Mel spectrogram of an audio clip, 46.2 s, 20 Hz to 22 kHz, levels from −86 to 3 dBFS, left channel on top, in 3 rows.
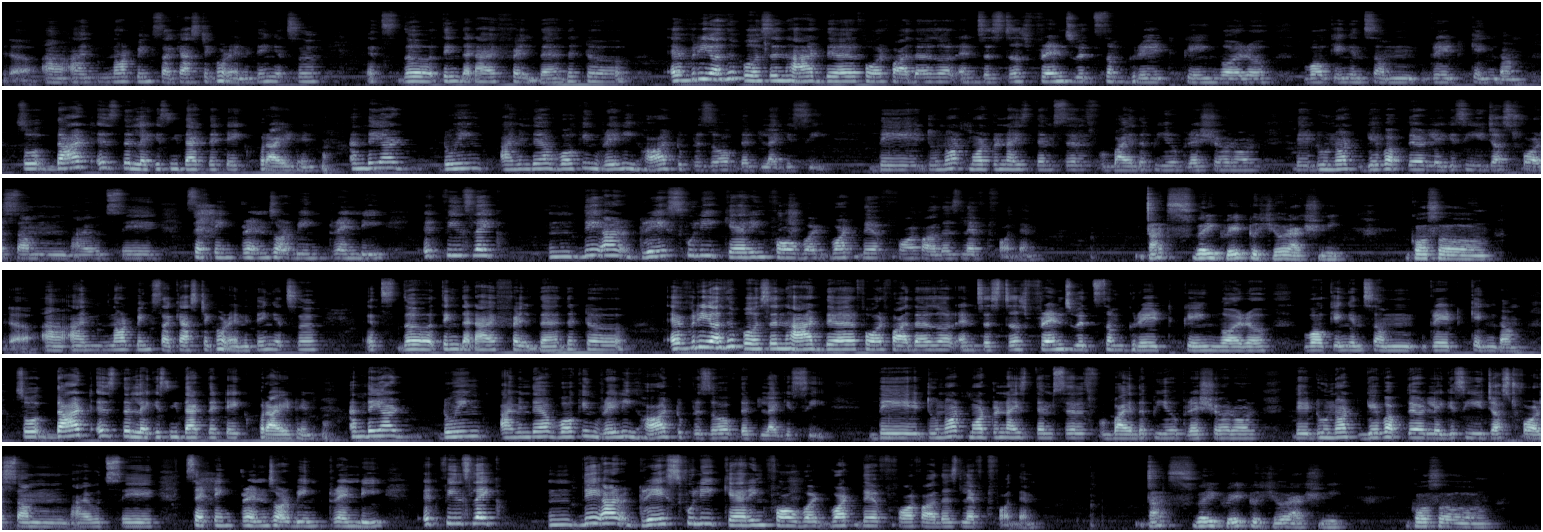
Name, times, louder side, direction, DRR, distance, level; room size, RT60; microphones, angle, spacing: voice 1, 0.0-3.1 3.6-6.2 6.6-12.6 13.0-15.2 15.5-18.5 18.9-19.4 19.8-23.6 24.1-27.9 28.3-32.3 32.7-34.6 35.0-35.7 36.2-41.1, right 5 dB, 70° right, 0.5 m, -27 dB
voice 2, 42.2-44.1 44.9-45.6, left 4 dB, 85° left, 0.5 m, -27 dB
4.9 x 2.3 x 2.9 m
head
